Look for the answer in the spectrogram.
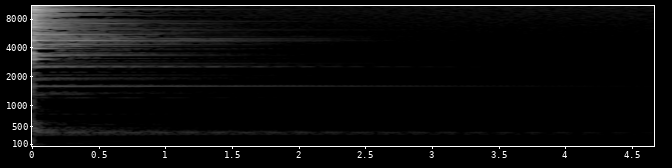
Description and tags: ride bell 3
Drums Hit With Whisk
Drums, Hit, Whisk, With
